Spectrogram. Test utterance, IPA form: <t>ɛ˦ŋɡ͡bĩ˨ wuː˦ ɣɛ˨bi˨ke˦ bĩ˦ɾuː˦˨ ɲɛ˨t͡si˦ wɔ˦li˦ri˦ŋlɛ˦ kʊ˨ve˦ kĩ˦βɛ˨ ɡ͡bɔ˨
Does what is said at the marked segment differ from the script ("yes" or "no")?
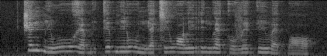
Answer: yes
